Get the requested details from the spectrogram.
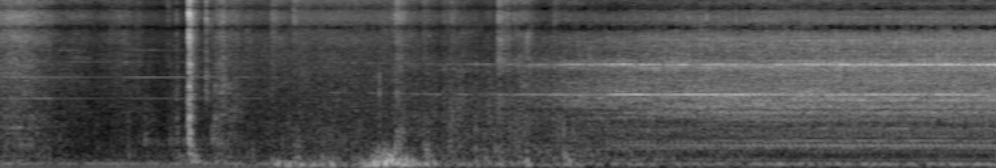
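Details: Hyundai Sonata YF LPI that would not start, heard with the boot open and ignition on: a few clicks, then a steady electric hum from the LPG tank pump with no working pressure; its plastic housing was broken.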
